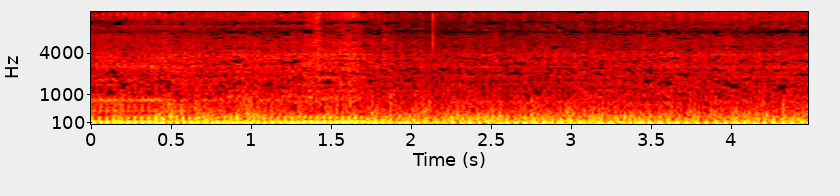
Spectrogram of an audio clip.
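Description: A small engine running steadily at a low, even pitch with a fast regular putter.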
